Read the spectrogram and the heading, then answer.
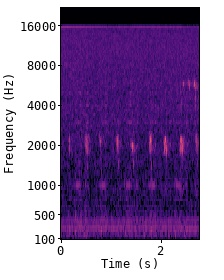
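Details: Thin, high Osprey chick begging peeps at Loch Garten, Scotland, repeat about three times a second, with a few sharper squeaks at the end over a faint steady hum.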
